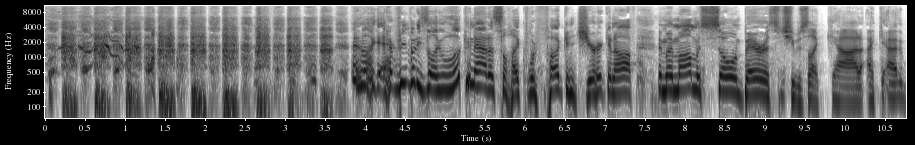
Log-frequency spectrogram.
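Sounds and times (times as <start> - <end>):
person imitating an overheated dog panting in a silent movie theater: 0.0 - 4.4
laughter: 0.0 - 6.0
speech: 4.0 - 10.7.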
